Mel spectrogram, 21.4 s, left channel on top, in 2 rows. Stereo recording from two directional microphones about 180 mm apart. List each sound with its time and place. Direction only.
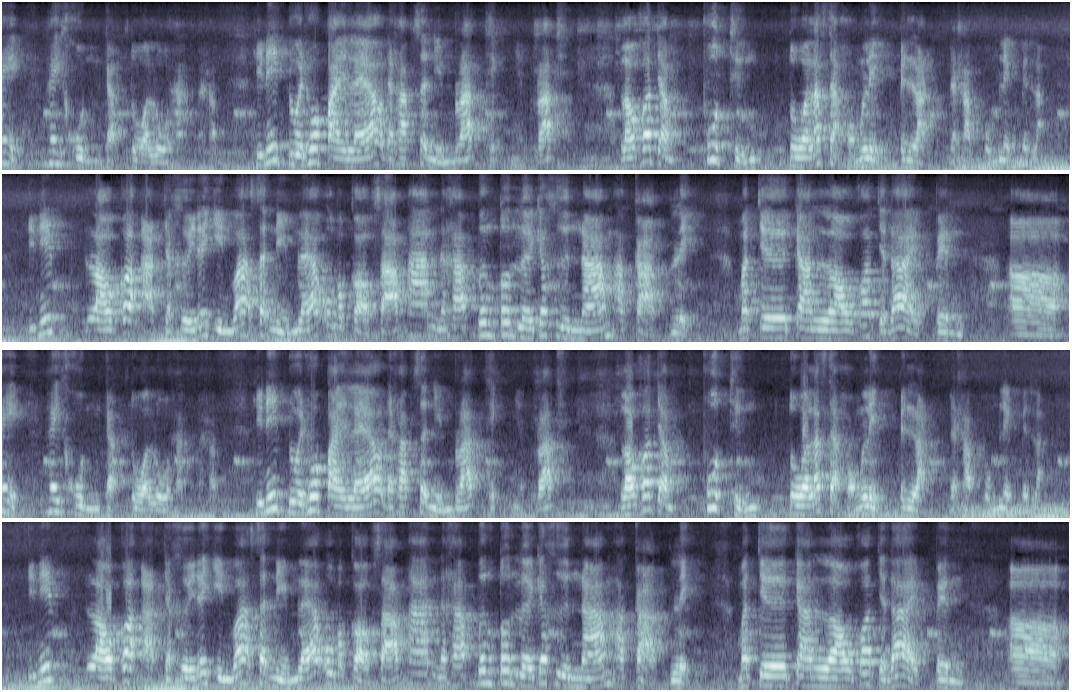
0.0 s a man's voice: 20° right (ahead or behind)
2.5 s a man's voice: 20° right (ahead or behind)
